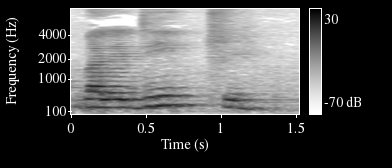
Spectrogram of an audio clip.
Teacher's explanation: So our answer is option B, which is D-I-C. So the stress is on dick.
